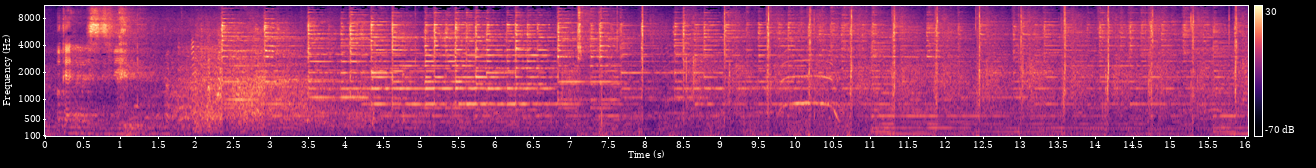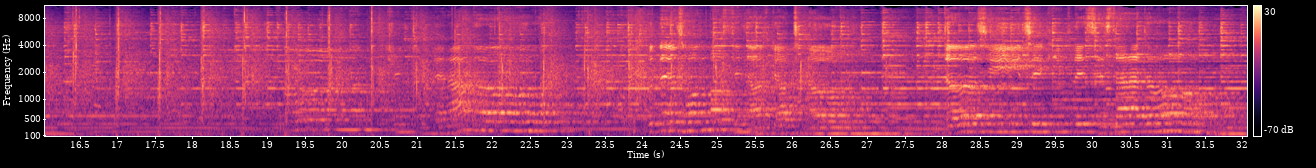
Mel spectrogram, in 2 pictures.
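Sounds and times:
acoustic guitar strumming: 2.0 - 32.0.

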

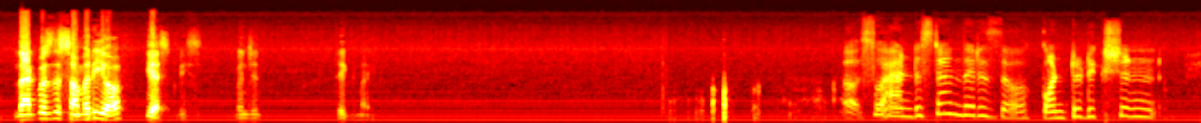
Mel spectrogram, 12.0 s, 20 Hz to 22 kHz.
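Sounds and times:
electrical hum: 0.0 - 12.0
sharp thumps: 6.6 - 7.7
microphone handling knocks: 6.6 - 8.0.

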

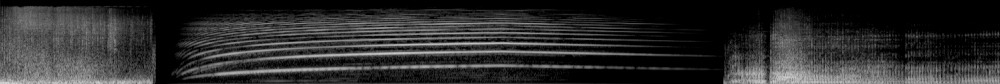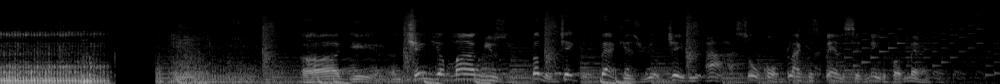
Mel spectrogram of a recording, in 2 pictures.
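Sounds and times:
siren-like tone sweeping up: 1.8 - 7.3.

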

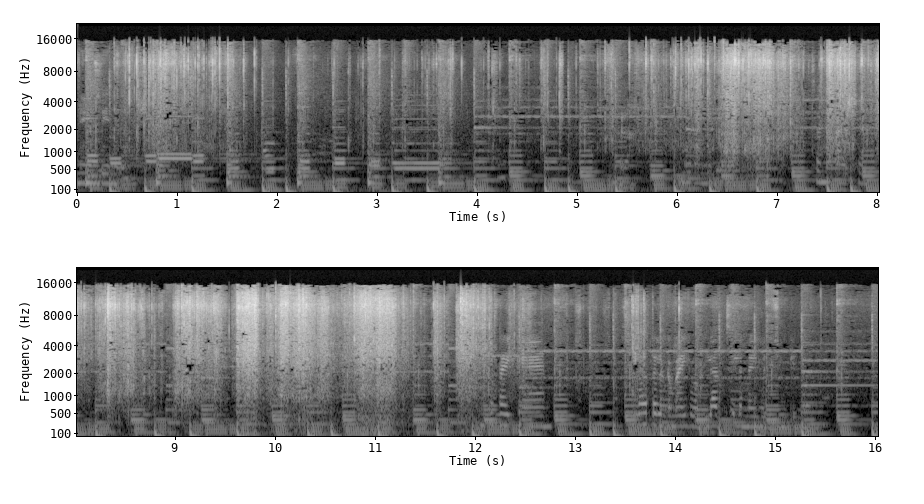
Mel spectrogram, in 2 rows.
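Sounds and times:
music with steady beat: 0.0 - 16.0
packaging crinkling: 0.1 - 1.9, 2.7 - 12.4.

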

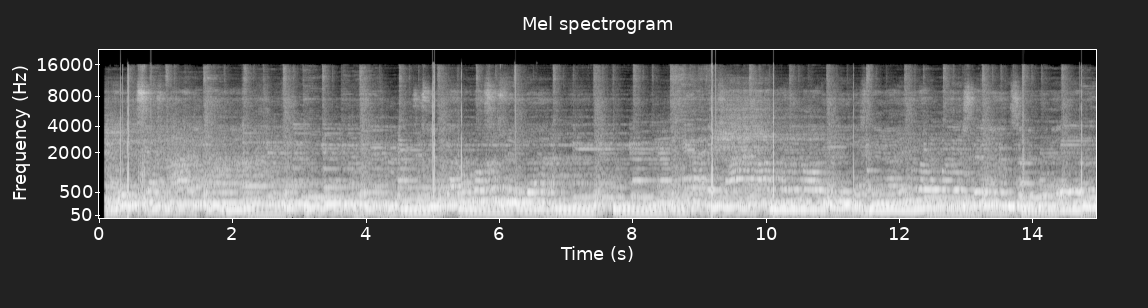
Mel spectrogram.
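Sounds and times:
man singing into microphone: 0.1 - 7.2, 8.6 - 14.9
live band playing: 0.1 - 14.9.

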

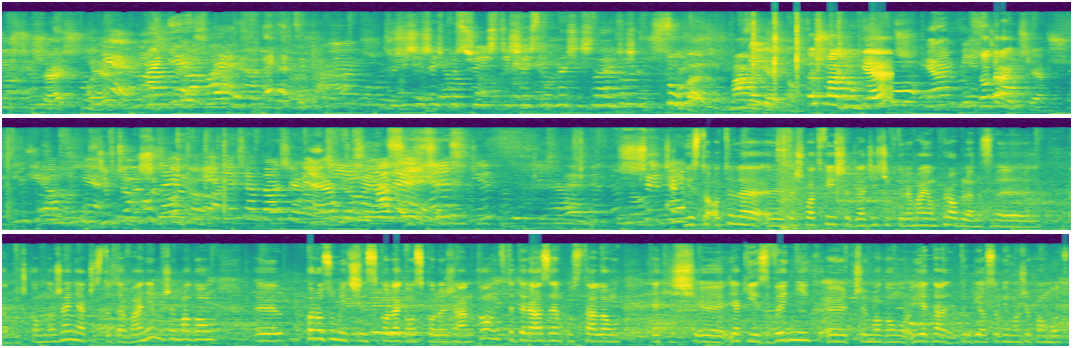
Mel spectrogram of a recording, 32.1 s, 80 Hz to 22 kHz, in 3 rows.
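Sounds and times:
children talking: 0.0 - 32.0.

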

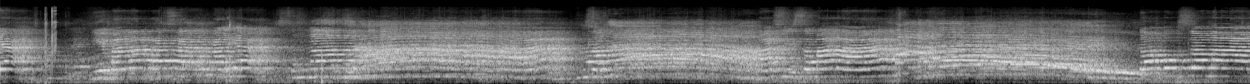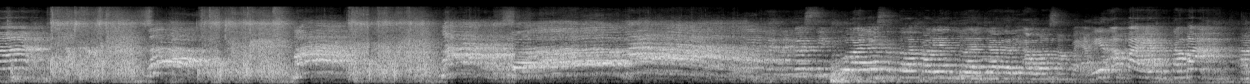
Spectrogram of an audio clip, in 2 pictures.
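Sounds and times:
children chanting and shouting: 0.7 - 21.7
sharp claps or thumps: 12.6 - 17.0.

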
